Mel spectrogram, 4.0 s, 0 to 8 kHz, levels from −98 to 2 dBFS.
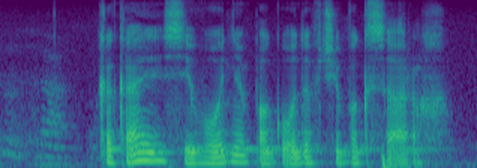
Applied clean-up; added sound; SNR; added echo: none; none; none; none.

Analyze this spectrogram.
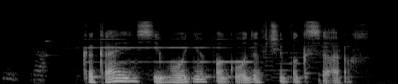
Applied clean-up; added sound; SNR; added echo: neural mask model RNNoise.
